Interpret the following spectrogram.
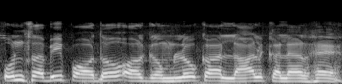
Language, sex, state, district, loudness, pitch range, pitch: Hindi, male, Chhattisgarh, Raipur, -10 LUFS, 150-180 Hz, 160 Hz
